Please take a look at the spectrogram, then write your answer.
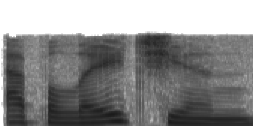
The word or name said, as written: Appalachian Mountains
